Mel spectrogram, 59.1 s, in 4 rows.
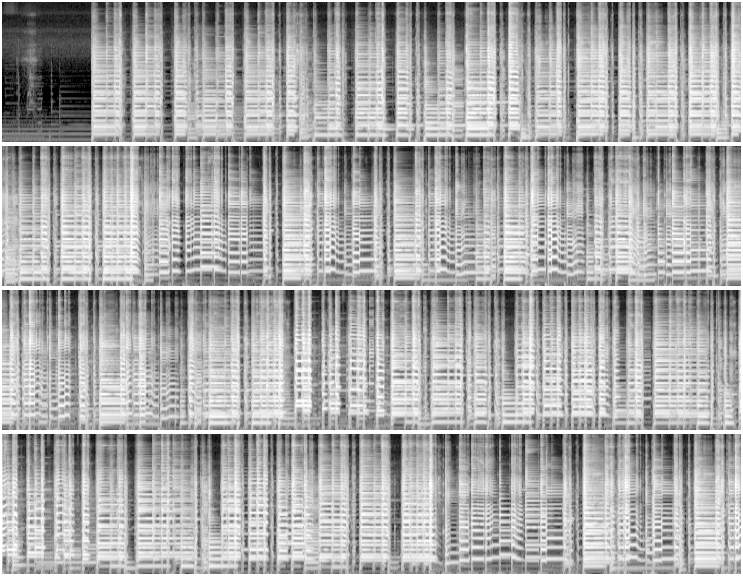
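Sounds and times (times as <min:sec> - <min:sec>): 
amplifier: 0:01.8 - 0:59.1.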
